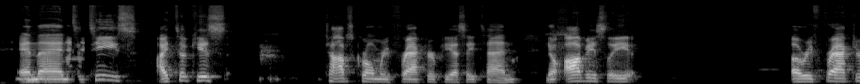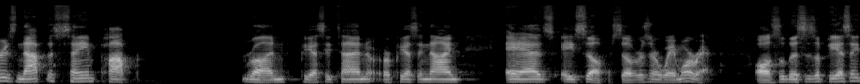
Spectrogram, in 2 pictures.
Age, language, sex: 30-49, English, male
